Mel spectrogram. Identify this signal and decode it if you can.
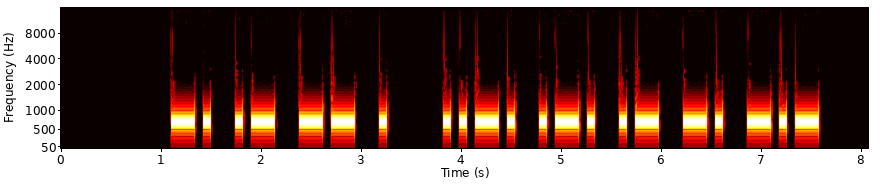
Morse code, heard as a keyed tone, about 15 wpm, 700 Hz. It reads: NAME FRANK
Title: Practice QSO - Exchange 1 - Beginning - 15wpm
